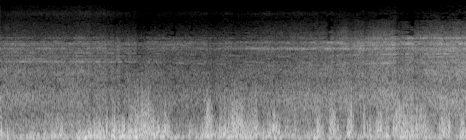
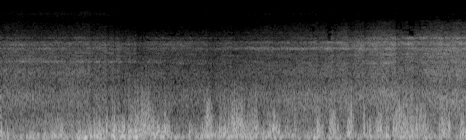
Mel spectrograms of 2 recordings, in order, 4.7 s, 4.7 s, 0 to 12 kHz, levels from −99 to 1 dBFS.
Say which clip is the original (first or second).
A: first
